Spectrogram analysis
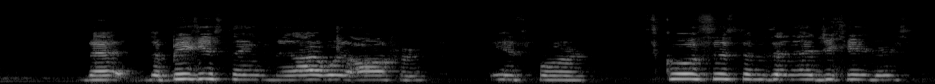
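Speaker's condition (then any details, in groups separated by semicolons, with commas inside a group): Cerebral palsy; brain injury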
